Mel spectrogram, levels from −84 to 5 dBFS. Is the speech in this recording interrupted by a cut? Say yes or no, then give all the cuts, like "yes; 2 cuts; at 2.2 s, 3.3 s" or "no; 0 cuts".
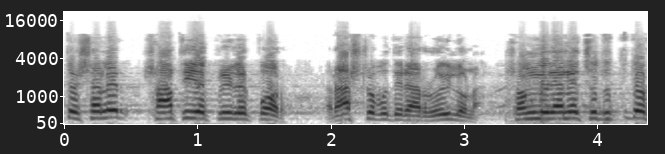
no; 0 cuts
